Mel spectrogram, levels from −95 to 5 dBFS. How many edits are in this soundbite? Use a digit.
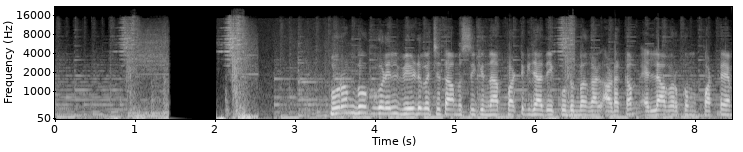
1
